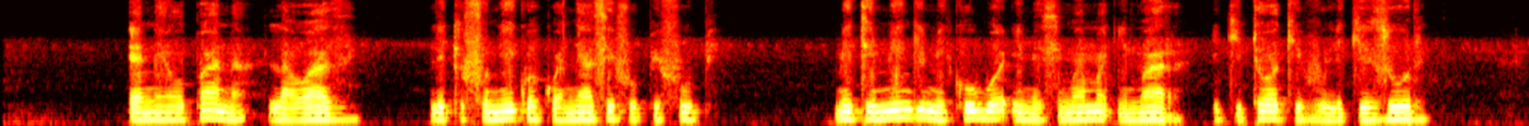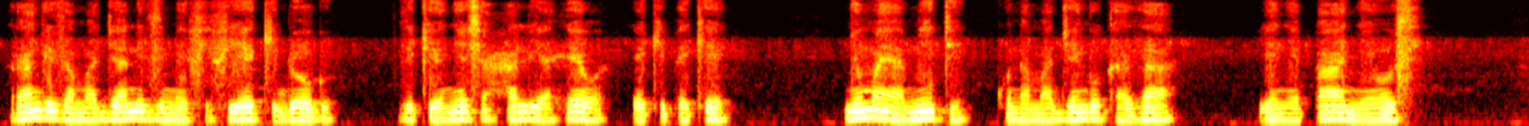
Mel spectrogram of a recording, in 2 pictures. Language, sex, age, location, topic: Swahili, male, 50+, Nairobi, government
